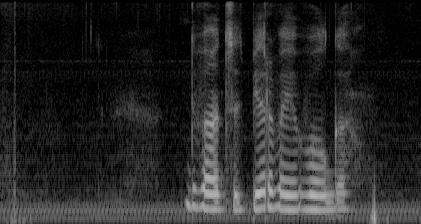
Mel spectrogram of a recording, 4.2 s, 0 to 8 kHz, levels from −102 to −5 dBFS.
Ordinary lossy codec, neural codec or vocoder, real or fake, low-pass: none; none; real; none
